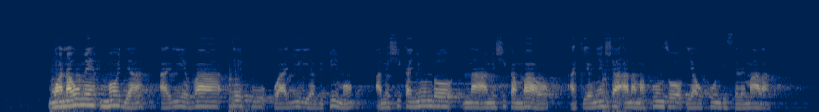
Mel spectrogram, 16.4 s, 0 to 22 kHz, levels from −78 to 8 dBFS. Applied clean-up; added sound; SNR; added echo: neural separator model SepFormer DNS4.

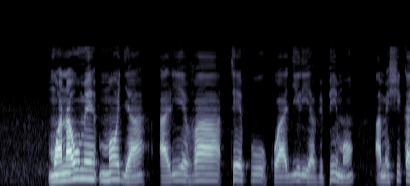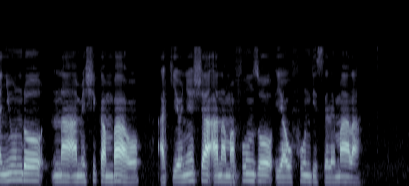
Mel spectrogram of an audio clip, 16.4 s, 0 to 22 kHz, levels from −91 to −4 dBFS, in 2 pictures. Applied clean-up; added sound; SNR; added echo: none; none; none; none.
